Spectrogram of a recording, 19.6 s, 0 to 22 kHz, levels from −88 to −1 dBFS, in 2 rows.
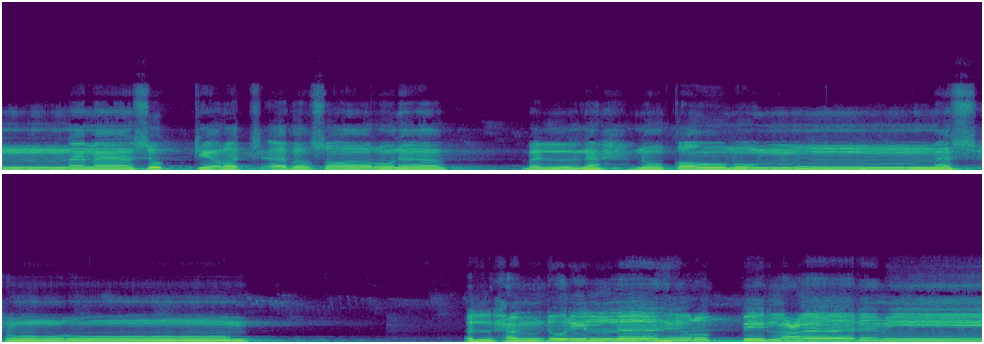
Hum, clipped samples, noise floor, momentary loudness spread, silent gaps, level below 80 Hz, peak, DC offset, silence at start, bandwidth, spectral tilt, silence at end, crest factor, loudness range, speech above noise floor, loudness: none; under 0.1%; -59 dBFS; 5 LU; none; -62 dBFS; -10 dBFS; under 0.1%; 0 s; 11.5 kHz; -6.5 dB/octave; 0 s; 14 dB; 4 LU; 37 dB; -23 LUFS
